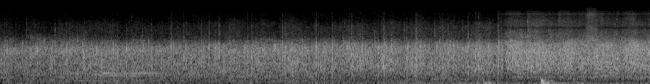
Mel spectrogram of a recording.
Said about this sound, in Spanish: Y siguen aplaudiendo. Un largo aplauso para un ministro y sin abucheos, porque normalmente estos largos aplausos van acompañados de patadas y ¡oh, fuera!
